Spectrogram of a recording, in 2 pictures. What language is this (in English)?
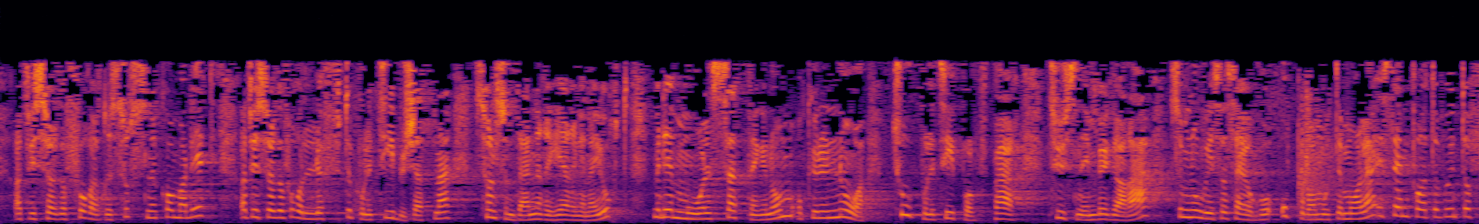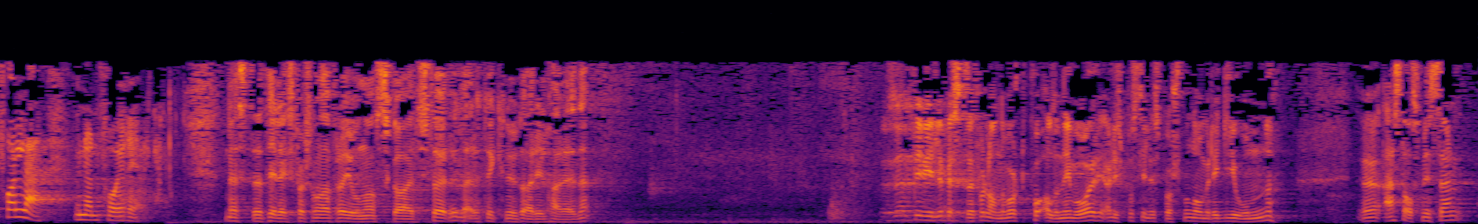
Norwegian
